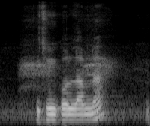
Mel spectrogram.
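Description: A man's voice holding one drawn-out, wordless sound for about a second, falling slightly in pitch at the end.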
